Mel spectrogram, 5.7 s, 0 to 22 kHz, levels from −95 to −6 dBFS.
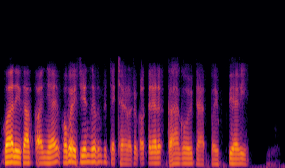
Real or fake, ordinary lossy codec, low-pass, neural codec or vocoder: fake; AAC, 32 kbps; 5.4 kHz; codec, 16 kHz in and 24 kHz out, 0.4 kbps, LongCat-Audio-Codec, four codebook decoder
